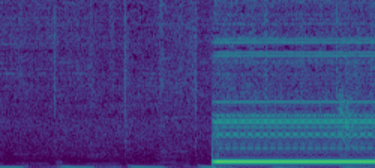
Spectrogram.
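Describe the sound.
A steady telephone tone sounds as a call is placed. It starts loud about halfway through after a quieter lead-in and holds one fixed pitch to the end.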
